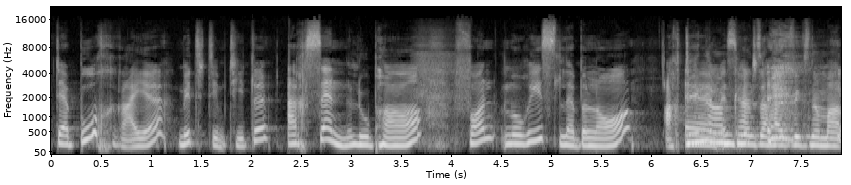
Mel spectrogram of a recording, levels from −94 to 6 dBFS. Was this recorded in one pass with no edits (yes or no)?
yes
